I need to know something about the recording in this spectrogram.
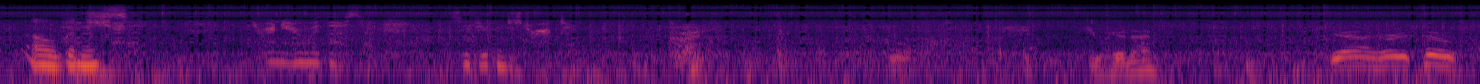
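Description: A young woman talks with animation into a close microphone.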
